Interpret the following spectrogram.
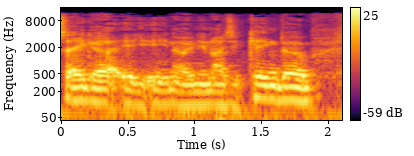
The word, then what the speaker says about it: Sega: their ass and go why do people you know say Seager it really really really annoys me it's not Seager it's Sega no it's Seager it's just not Seager where you are and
